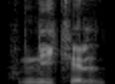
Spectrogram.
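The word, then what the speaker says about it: nihil: makes sense to me he could have also said nikhil that's another variant in ecclesiastical pronunciation to make the h k sound in words like nikhil and Niki just a variance though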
